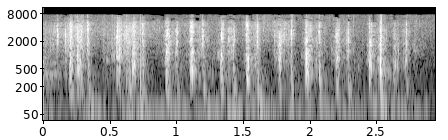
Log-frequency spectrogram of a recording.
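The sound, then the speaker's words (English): The horses of the Lone Ranger and Tonto, including Silver, clip-clop steadily along the trail leading to Buffalo, Wyoming: a brisk, even rhythm of sharp knocking steps, clear with no talking over them. “and Tonto urged their horses along the trail that led to Buffalo, Wyoming.”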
